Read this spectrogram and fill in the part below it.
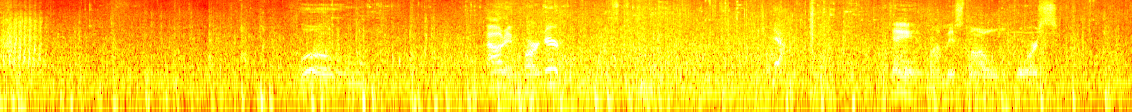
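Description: Horse hooves clop steadily on dirt.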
